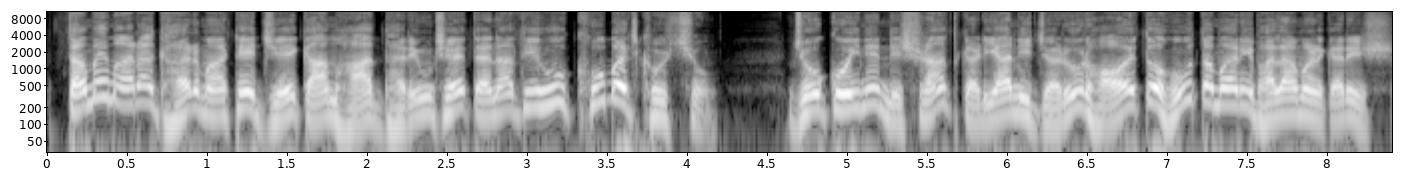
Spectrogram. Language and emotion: Gujarati, happy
